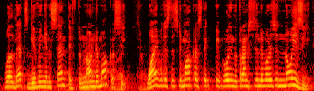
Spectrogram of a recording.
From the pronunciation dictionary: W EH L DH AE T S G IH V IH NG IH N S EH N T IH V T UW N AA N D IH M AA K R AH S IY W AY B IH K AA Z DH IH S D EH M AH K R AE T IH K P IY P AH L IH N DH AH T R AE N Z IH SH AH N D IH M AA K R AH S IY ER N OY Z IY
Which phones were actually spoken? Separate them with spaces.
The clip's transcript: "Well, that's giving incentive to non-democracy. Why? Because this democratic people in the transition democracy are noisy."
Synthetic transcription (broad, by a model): W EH L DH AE T S G IH V IH NG IH N S EH N T IH V T UW N AA N D IH M AA K R AH S IY W AY B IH K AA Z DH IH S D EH M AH K R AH S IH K P IY P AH L IH N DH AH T R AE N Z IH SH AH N D IH M AA K R AH S IY N OY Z IY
